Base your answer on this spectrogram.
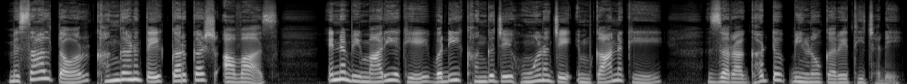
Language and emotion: Sindhi, neutral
